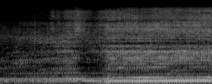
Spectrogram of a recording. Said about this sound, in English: The car sounds great.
